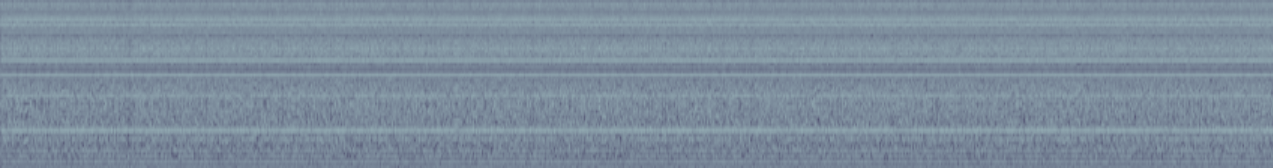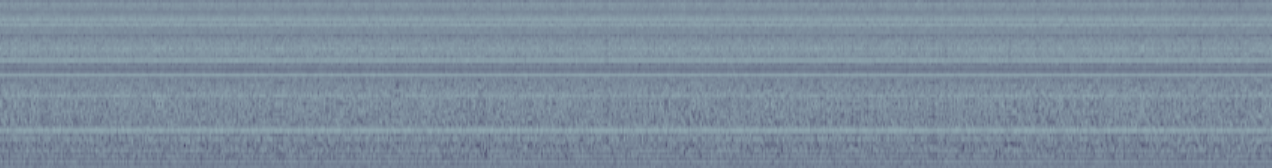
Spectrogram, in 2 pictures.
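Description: A jet engine drones steadily in a video game.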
